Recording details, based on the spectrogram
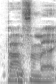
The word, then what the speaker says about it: Baphomet: He created stained glass window pieces that he used as the windows of a house, including a stained glass Baphomet sigil. – Baphomet, yeah. – Did I say that right? – Mm-hmm.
